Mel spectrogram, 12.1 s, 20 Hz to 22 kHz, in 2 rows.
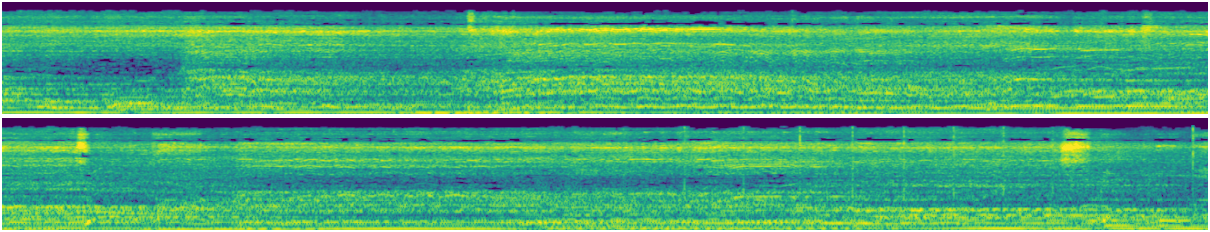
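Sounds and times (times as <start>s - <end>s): backing vocalists singing: 0.0s - 12.0s
man singing lead: 0.0s - 12.0s.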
